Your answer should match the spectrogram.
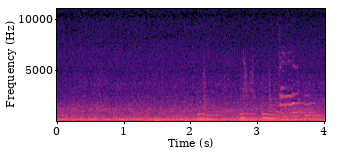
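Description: A domestic tabby cat meowing once, a short arching call about three and a half seconds in, over background music with a steady tone and short stepped notes.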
